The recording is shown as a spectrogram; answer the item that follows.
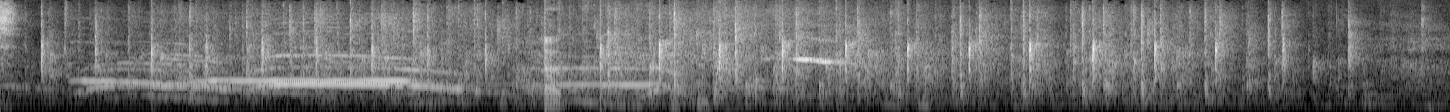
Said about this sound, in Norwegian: Gi dem en god applaus.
